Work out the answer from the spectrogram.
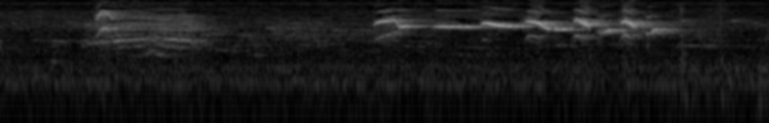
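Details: Bornean white-rumped shama practicing song while answering a lure recording, chest puffed; a short buzzy burst, then a second of quiet, then a high rapid warbled phrase of thin whistles.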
